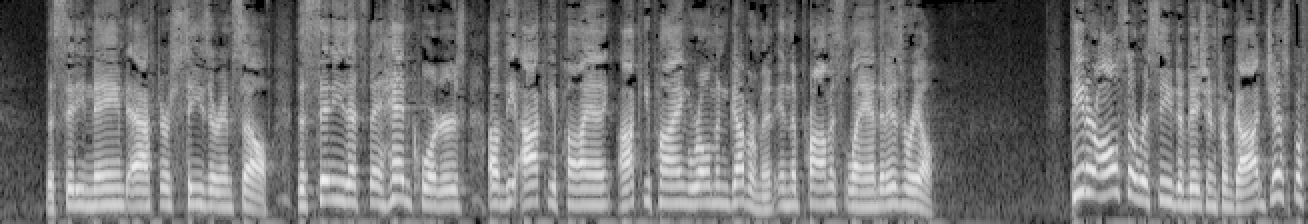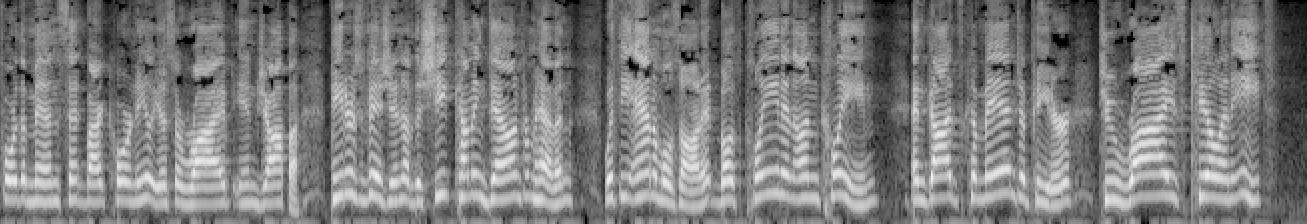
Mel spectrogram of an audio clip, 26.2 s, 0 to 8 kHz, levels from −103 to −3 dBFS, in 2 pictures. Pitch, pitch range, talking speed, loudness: 205 Hz, 180-240 Hz, 155 wpm, -18 LUFS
